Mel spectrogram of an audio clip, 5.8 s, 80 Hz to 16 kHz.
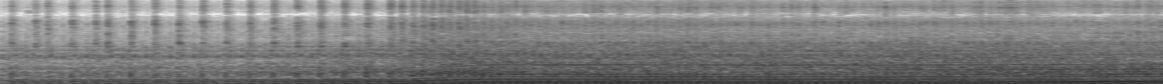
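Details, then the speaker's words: Kohler Courage XT-7 engine freshly swapped onto a push mower, blade refitted: catches after a couple of seconds and settles into a steady, even single-cylinder beat; runs well, no misses or knocks. "she runs pretty good if i do say so myself"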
